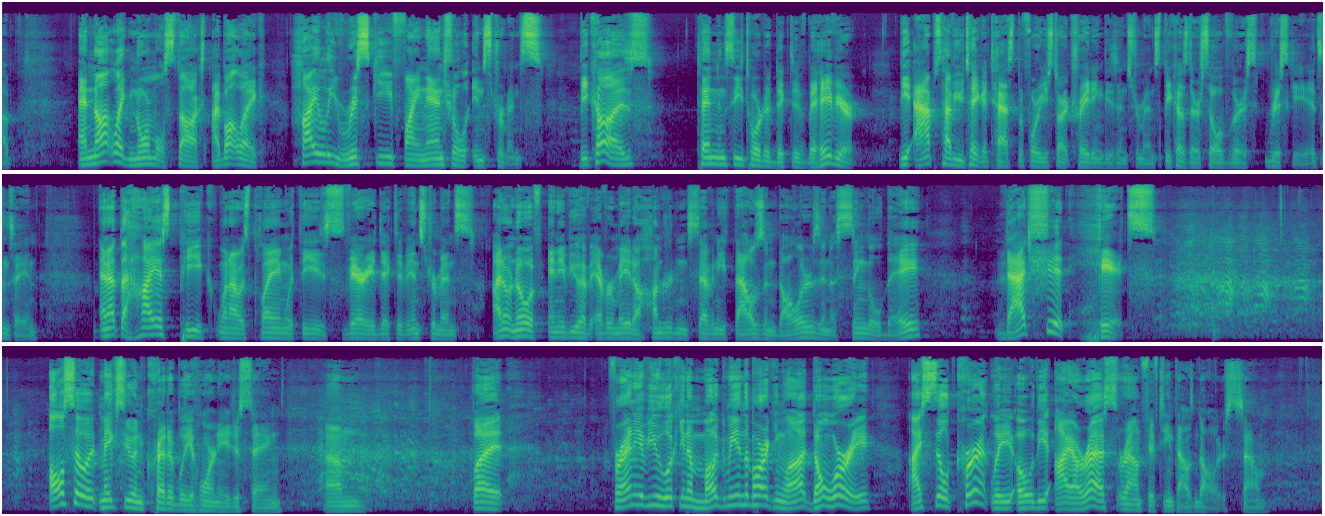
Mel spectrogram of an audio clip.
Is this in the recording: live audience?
yes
